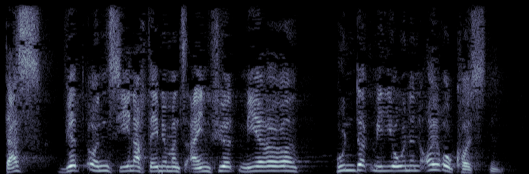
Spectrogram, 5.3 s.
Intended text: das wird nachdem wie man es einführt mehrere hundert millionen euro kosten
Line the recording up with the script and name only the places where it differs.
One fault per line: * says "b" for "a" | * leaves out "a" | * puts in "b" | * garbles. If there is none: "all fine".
* puts in "uns je"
